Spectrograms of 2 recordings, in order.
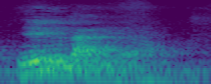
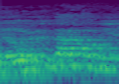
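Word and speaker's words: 與猶堂: 다산의 글을 모은 그 전집이 여유당전서라고 많이 읽는데 다산의 강호가 바로 다산이 자기가 강호를 지쳐 있면서 다산의 강호가 예유당이에요. 이걸 여유당으로 읽으면 안 돼. 원래 예유당이야.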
